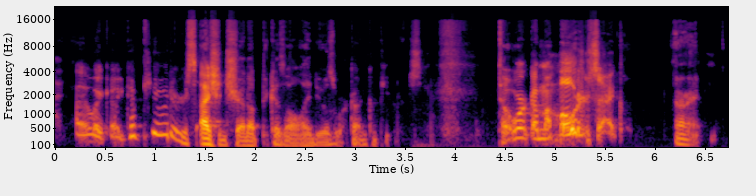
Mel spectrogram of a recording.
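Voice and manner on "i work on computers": very high, derisive, mocking voice. Mocking the soy boys who work on computers: mocking a soy boy. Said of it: "You wanna be like the soy boys".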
